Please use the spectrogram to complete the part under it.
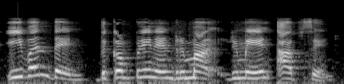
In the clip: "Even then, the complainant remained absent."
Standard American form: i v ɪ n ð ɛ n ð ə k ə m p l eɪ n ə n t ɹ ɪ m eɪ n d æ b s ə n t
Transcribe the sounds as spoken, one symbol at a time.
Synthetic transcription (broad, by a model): i v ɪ n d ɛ n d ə k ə m p n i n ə n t ɹ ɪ m eɪ n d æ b s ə n t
